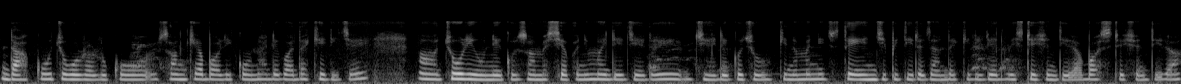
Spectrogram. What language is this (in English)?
Nepali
